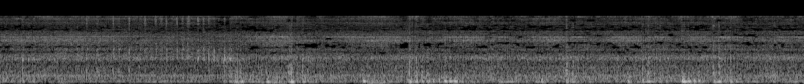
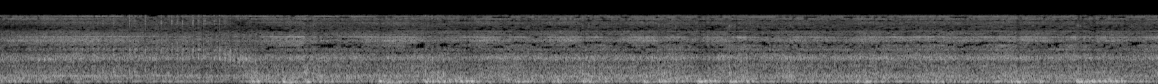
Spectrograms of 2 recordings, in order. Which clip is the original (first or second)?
second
